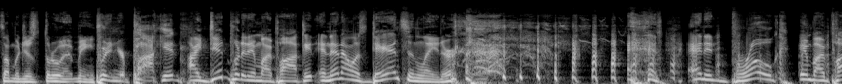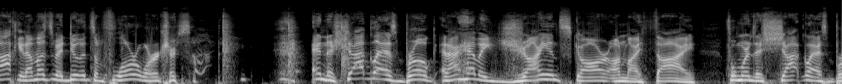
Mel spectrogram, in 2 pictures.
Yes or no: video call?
no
